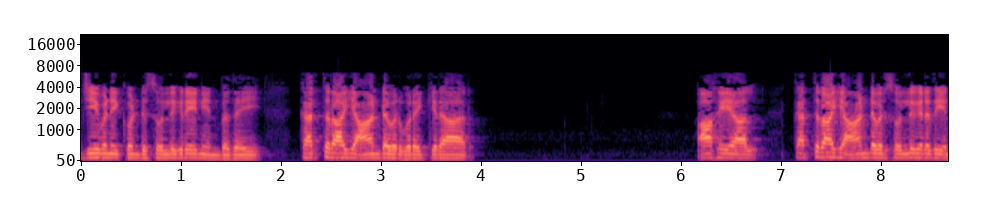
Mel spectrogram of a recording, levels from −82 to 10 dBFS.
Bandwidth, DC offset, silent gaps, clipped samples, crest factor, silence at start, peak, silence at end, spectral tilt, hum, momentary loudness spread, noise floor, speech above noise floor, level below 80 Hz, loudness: 6.6 kHz; under 0.1%; none; under 0.1%; 16 dB; 0 s; 0 dBFS; 0 s; -6 dB/octave; none; 8 LU; -67 dBFS; 53 dB; -48 dBFS; -14 LUFS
